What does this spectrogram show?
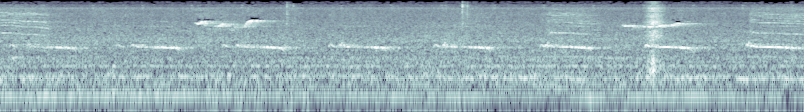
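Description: Bird calls: a short, slightly falling note repeated about once a second, with a few higher chirps over it and a sharp click about six and a half seconds in, over a low steady hum.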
